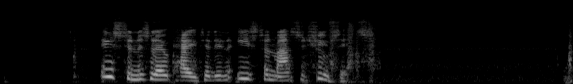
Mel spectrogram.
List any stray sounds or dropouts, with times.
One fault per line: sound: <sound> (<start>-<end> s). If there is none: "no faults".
no faults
